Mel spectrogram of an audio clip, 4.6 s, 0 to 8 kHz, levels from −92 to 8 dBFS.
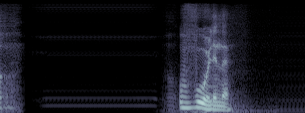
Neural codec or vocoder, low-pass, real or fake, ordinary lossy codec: codec, 16 kHz, about 1 kbps, DyCAST, with the encoder's durations; 7.2 kHz; fake; AAC, 48 kbps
